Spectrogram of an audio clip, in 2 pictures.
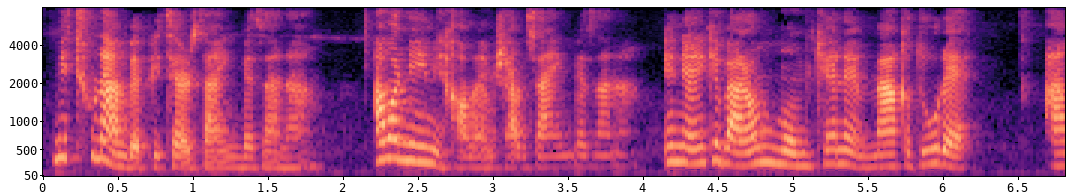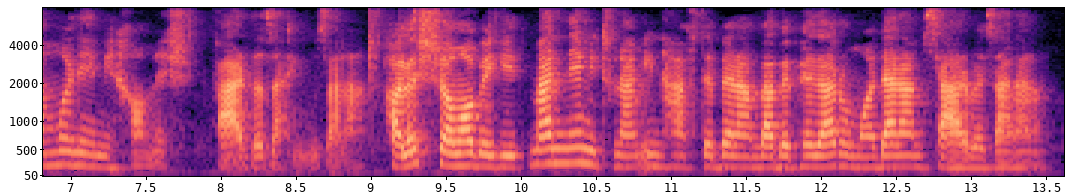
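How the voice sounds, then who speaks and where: A woman teaching an English grammar lesson, with a gravelly edge to her voice. She pronounces example sentences slowly and deliberately, then explains them and encourages the listener after each practice line. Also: mid-range voice. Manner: slow, careful model sentences in English, then Persian explanation; coaxing, praises the viewer after each exercise.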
